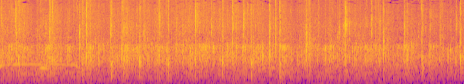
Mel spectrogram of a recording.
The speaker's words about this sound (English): So y'all don't know who that is, but let's just give them a round of applause and honor them for their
